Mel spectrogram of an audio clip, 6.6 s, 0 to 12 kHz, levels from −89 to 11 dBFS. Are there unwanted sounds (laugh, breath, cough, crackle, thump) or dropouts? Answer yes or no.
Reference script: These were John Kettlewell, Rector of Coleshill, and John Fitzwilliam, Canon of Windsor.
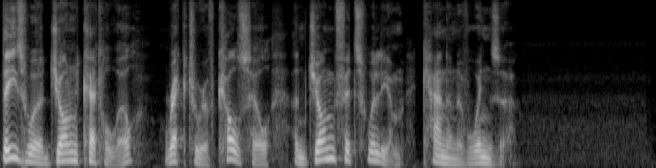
no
